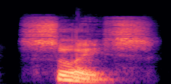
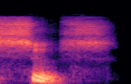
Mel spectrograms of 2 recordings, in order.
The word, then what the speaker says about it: Seuss: his mother's maiden name he and his family pronounced it the German Way so but to the world he's Seuss he soon added the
